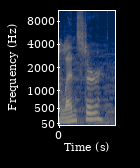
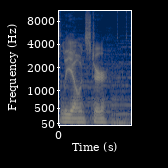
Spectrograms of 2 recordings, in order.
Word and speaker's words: Leonster: goodbye Sage citrine yeah the pronunciation of what I thought was leonster or Leinster it's weird that it's leonster it's gonna take some getting used to Mage Knight with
